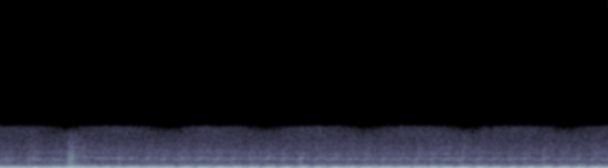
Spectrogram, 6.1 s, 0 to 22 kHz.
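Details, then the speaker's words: Suzuki Hayabusa after spark plug replacement, cold start with choke pushed right in: deep, even exhaust burble at fast idle just over 1,000 rpm, steady with no stumbles or ticking; normal healthy cold-start idle. "that's basically cold start and I push the and the chokes right in so that's just over a th000 RPM and that's good to go"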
